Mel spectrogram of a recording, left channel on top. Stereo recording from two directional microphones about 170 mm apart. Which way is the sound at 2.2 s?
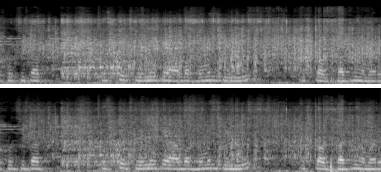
55° right (ahead or behind).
